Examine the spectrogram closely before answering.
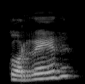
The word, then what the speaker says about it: correr: Correr, to run. You had the double R between the two vowels, correr, hard, and the soft one at the end, to run.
